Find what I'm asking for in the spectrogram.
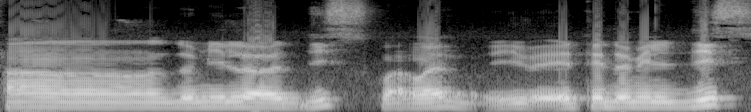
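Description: A man's fairly low voice at a very slow pace. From Haute-Savoie, France (Genevois border area). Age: 30s. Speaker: dairy farmer. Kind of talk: casual interview. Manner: hesitant, many fillers.

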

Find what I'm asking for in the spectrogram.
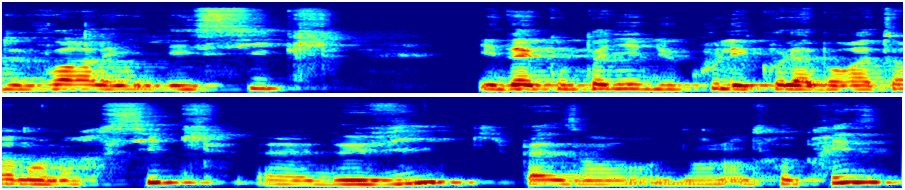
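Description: A woman at medium pitch, an ordinary speaking voice, and a moderate pace. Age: young. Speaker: startup recruitment firm executive. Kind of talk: interview.

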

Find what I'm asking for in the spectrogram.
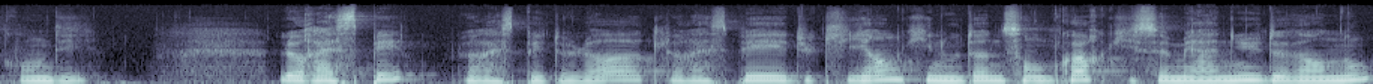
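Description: A woman's dark, mellow voice, fairly low in pitch, with ordinary pitch variation at a fairly slow pace. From France, Bordeaux. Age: 50s. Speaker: cosmetics brand founder. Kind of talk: interview. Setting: spa.

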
